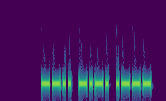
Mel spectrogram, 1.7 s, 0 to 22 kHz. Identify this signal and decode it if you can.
Morse code, heard as a keyed tone, about 47 wpm, 700 Hz. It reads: ZCJ
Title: USA Call Sign Postfixes - 3 Letters 45wpm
